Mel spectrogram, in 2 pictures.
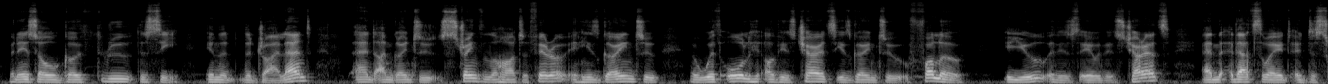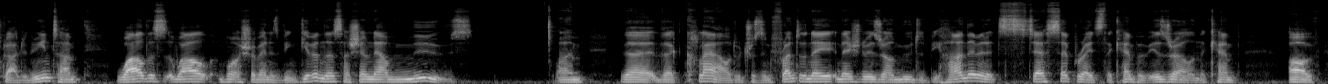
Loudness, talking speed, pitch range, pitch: -24 LUFS, 205 wpm, 105-120 Hz, 110 Hz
